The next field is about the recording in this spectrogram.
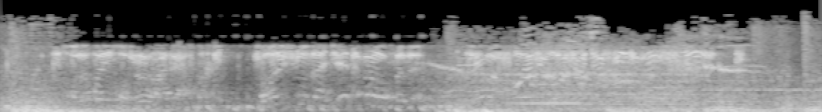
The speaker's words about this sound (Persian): این صدای ویدیویی مربوط به یک کورس خیابانی که در نهایت منجر به تصادف و مرگ میشه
